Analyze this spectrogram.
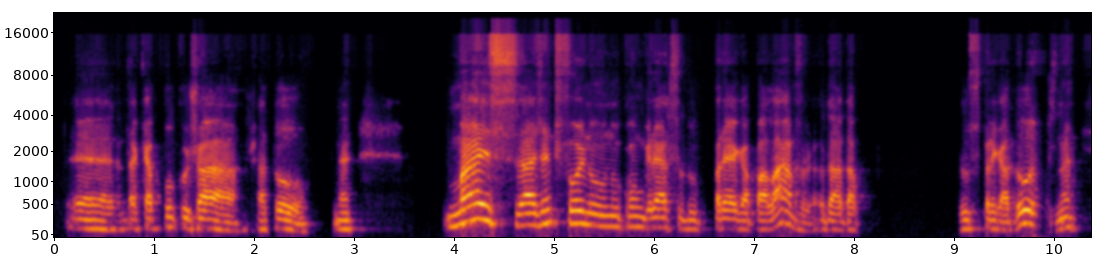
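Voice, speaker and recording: A man's medium-pitched, bright, sharp voice with lively intonation and long, frequent pauses. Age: 60s. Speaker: pastor. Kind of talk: Bible class lecture. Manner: casual, halting with fillers.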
